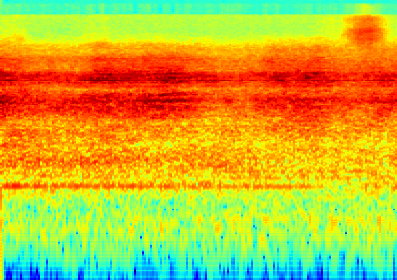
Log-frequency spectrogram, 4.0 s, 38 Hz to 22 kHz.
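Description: A Boeing 787-8 Dreamliner jet at Manchester Airport gives a steady, broad engine roar that holds at moderate loudness throughout, with no talk over it.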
